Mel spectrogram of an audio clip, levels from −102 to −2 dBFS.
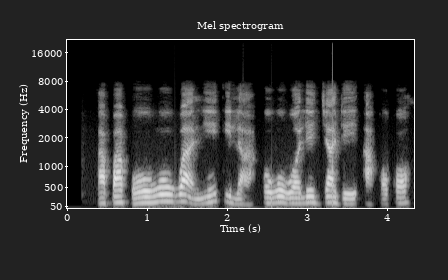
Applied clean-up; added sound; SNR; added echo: none; none; none; none.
